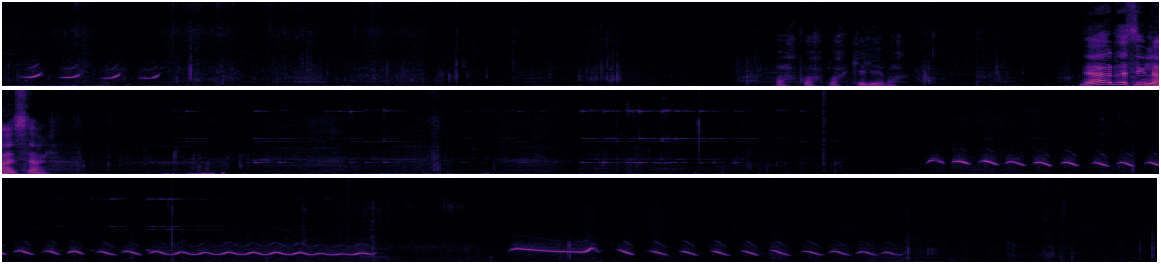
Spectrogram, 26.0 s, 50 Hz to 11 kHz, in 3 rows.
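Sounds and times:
person whistling: 0:00.0 - 0:01.4, 0:15.6 - 0:20.2, 0:21.1 - 0:24.2.

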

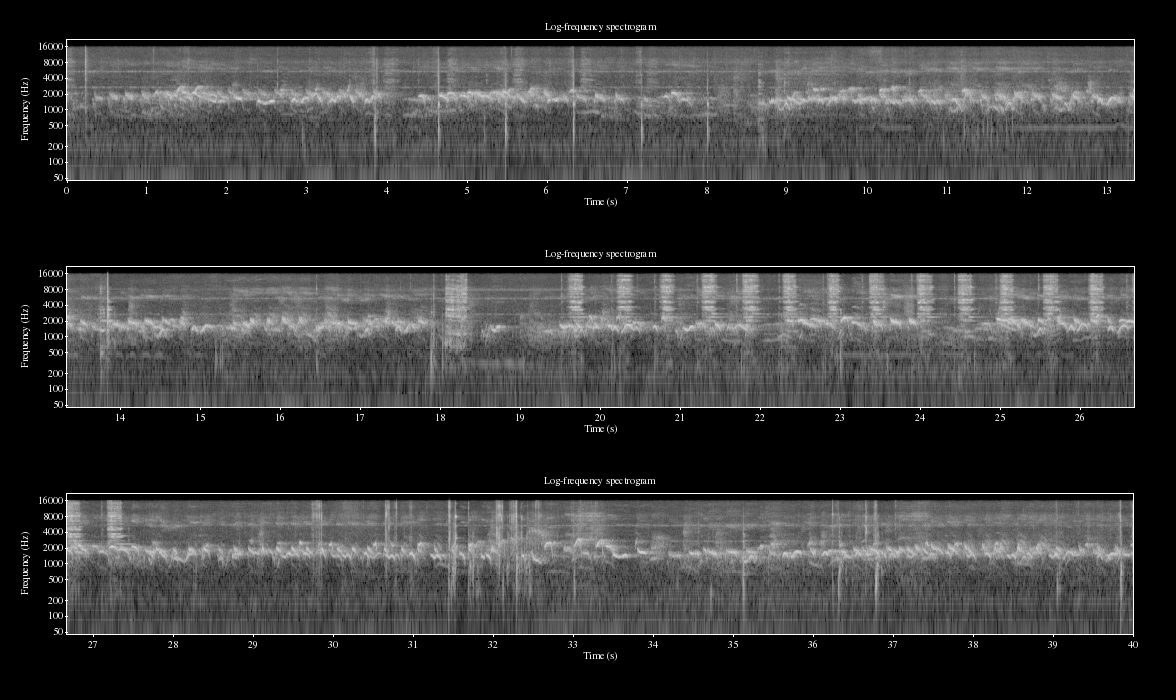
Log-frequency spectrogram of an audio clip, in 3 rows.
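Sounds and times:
birds chirping: 0:00.0 - 0:40.0
cleaver chopping on wooden block: 0:05.4 - 0:05.7, 0:19.6 - 0:27.4.

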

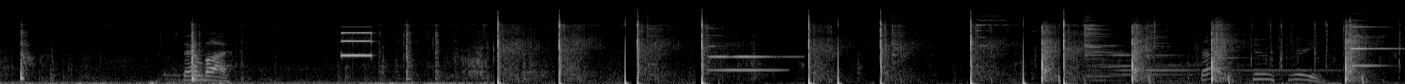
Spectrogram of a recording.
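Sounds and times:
pistol shots: 0:05.0 - 0:07.2, 0:08.1 - 0:14.0
steel targets clanging: 0:07.0 - 0:08.1, 0:09.7 - 0:14.0.

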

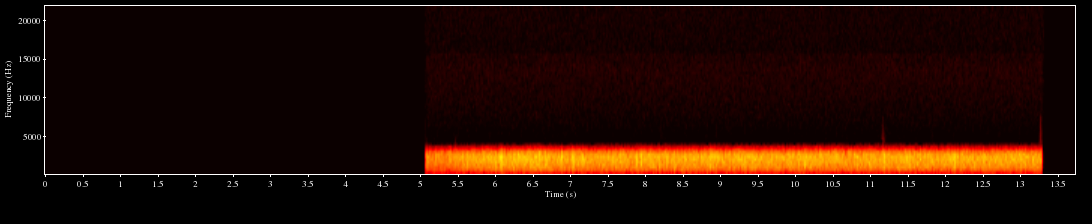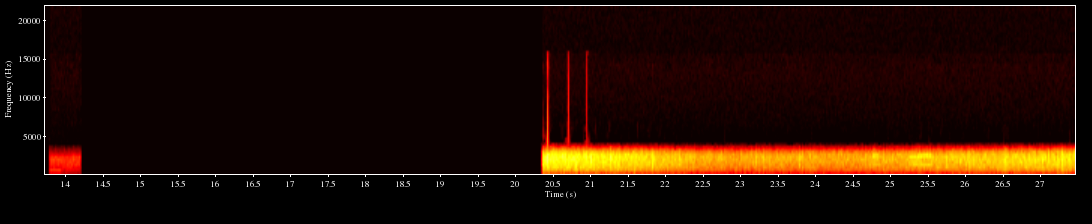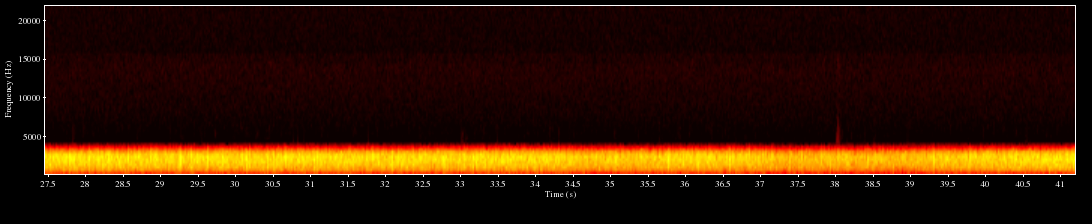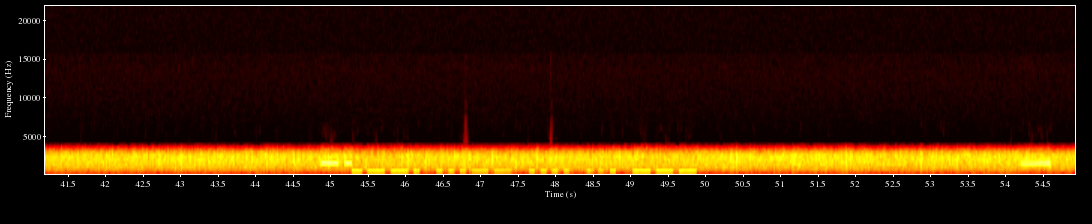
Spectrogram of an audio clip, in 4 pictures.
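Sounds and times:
radio static hiss: 0:05.1 - 0:14.0, 0:20.4 - 0:54.9
morse code beeps: 0:44.9 - 0:49.9, 0:54.2 - 0:54.6.

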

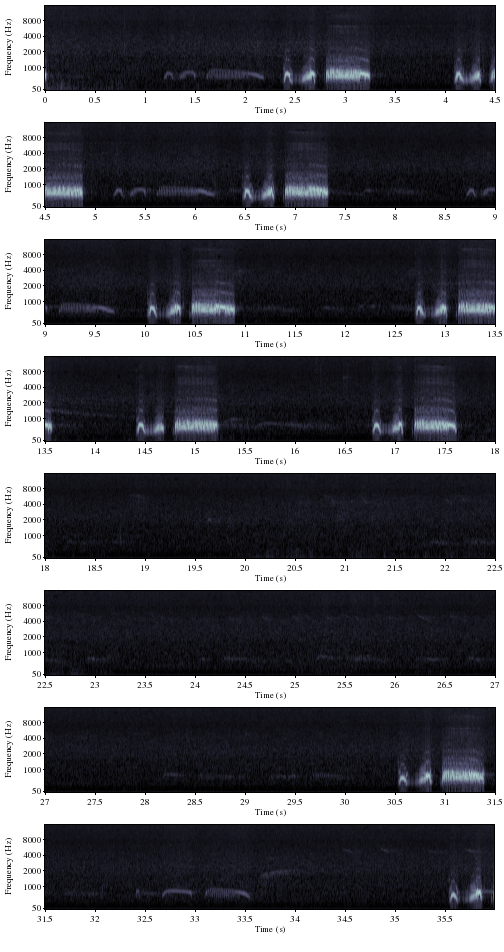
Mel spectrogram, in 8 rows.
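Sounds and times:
dove cooing: 0:01.2 - 0:03.4, 0:04.1 - 0:13.8, 0:14.4 - 0:17.8, 0:28.2 - 0:33.6, 0:35.5 - 0:35.9.

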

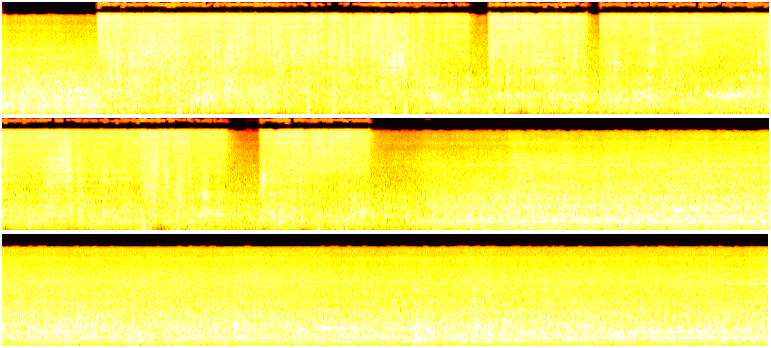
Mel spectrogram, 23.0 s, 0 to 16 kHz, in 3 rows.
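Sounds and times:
loud steady hissing: 0:01.0 - 0:11.4.

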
